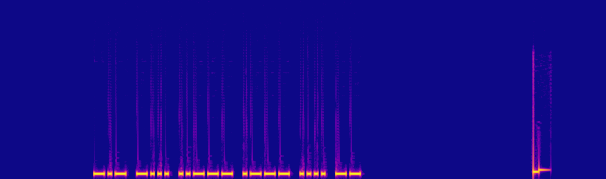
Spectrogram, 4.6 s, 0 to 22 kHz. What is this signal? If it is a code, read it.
Morse code, heard as a keyed tone, about 44 wpm, 700 Hz. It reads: KB2JHM
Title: USA Call Signs - 6 Characters - 4x Character Spacing - 45wpm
